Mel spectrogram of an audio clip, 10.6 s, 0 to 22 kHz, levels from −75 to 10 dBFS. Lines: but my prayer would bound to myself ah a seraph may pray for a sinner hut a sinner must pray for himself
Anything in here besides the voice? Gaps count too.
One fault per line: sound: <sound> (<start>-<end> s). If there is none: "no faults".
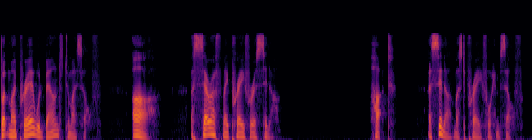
no faults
